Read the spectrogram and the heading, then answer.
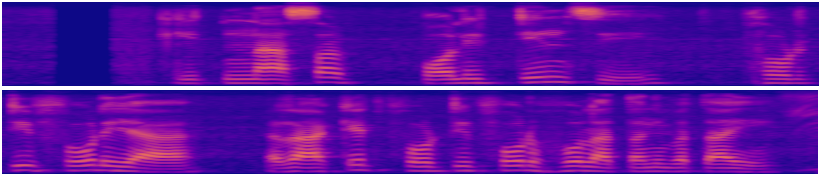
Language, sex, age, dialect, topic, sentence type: Bhojpuri, male, 60-100, Northern, agriculture, question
